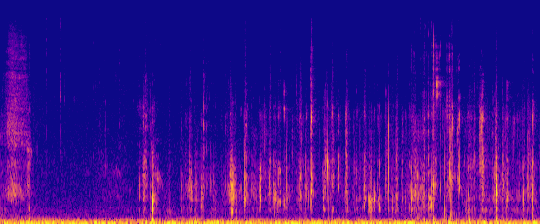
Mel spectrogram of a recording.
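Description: Close-miked chewing of a mouthful of pan-seared scallop: a soft bite right at the start, then wet mouth clicks and smacks at an uneven pace.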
